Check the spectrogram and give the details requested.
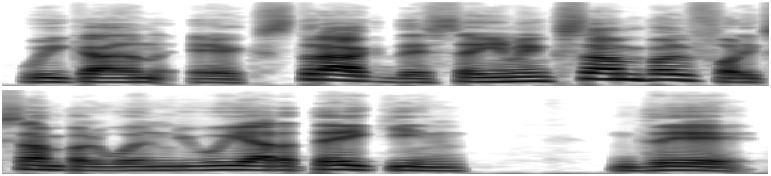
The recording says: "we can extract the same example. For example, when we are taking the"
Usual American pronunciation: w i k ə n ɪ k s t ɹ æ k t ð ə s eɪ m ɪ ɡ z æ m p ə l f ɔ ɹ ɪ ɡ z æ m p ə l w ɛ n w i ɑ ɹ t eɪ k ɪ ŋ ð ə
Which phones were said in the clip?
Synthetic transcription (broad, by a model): w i k ə n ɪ k s t ɹ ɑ k t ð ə s eɪ m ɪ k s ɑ m p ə l f ɔ ɹ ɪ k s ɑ m p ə l w ɛ n w i ɑ ɹ t eɪ k ɪ ŋ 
